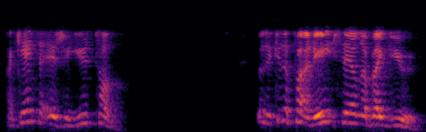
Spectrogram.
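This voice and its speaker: A man's voice: high-pitched, lively intonation, brisk. A man with a broad Scottish accent giving casual, opinionated commentary in a blunt, sweary, rambling way. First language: Scots. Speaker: vlogger reviewing the day's newspaper front pages. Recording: muffled phone-like narrow-band audio.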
